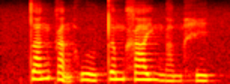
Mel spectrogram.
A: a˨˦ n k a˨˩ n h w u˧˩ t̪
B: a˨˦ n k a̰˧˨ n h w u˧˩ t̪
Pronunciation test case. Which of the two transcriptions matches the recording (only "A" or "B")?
B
